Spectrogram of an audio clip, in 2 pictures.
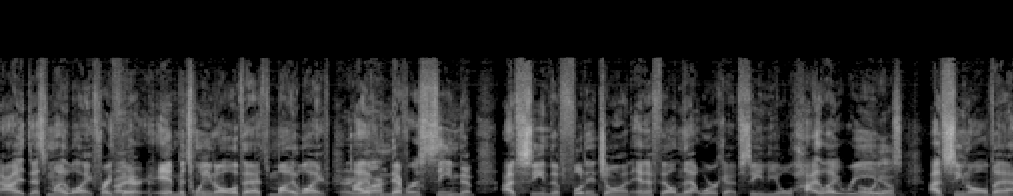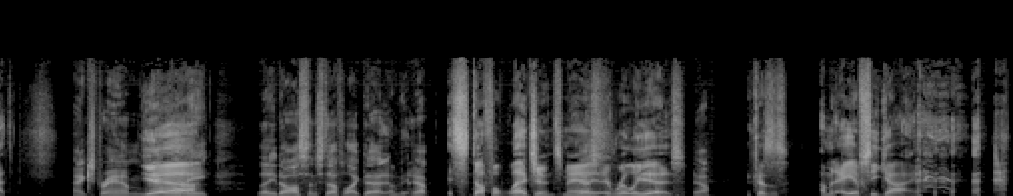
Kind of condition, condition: setting, busy venue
